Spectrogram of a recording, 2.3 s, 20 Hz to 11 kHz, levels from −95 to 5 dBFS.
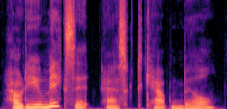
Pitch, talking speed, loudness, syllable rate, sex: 220 Hz, 210 wpm, -16 LUFS, 4.4 syllables/s, female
